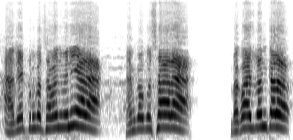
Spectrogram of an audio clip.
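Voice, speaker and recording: A man's voice: very high voice, very fast, pushed and bright, slight background noise, heavily acted. A voice actor playing a boastful but cowardly bald male politician in a cartoon. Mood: cowering. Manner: boastful, then pleading and whiny. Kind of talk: cartoon voice acting.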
